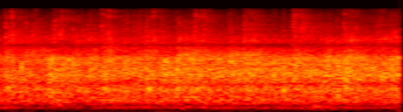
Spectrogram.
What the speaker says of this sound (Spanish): mi compañero periodista Javier Muñoz, para quien pido un fuerte aplauso.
